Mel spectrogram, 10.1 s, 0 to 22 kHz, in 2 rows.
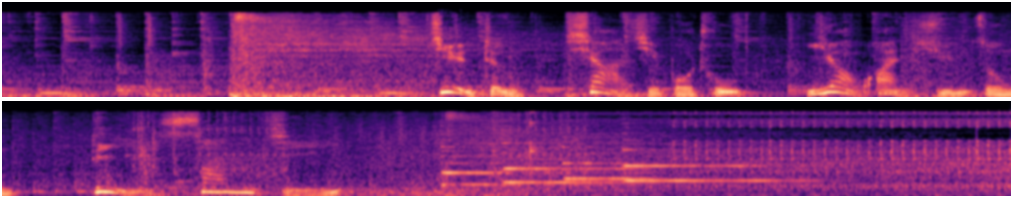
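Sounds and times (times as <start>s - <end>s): buzzing synthesizer drone: 5.1s - 10.0s
bright chime notes: 7.3s - 9.2s.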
